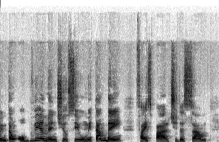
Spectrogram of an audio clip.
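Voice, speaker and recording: Recorded dry and close with no echo, a woman talks at a fairly slow pace with ordinary pitch variation. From Czech Republic. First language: Czech (speaking Portuguese). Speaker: evolutionary anthropologist, professor. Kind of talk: interview.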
